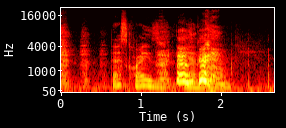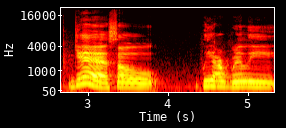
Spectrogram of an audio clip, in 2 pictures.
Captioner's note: laughing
